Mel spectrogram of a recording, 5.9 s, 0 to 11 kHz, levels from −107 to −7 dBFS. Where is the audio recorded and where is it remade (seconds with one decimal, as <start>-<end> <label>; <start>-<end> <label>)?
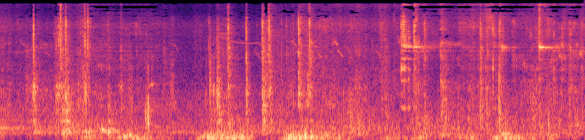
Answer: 0.0-0.9 recorded; 0.9-1.6 remade; 1.6-4.2 recorded; 4.2-5.9 remade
